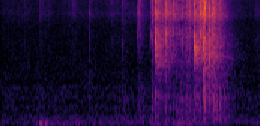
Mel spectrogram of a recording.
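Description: A deck of tarot cards shuffled by hand, a quiet tap or two followed by a brisk riffling burst lasting about a second, close up and alone.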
